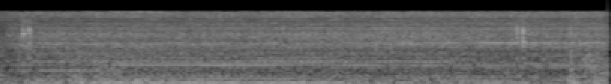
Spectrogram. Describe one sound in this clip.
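A laser beam buzzes.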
